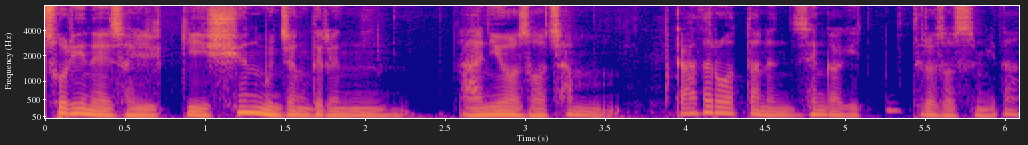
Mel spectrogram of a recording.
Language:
Korean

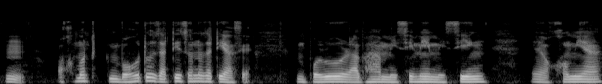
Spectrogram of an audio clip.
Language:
Assamese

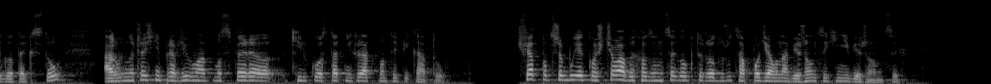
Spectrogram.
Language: Polish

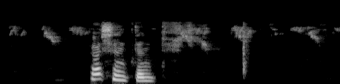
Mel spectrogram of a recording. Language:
Kabyle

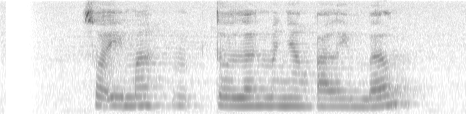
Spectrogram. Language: Javanese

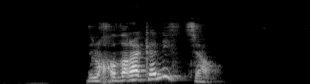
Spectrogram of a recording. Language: Kabyle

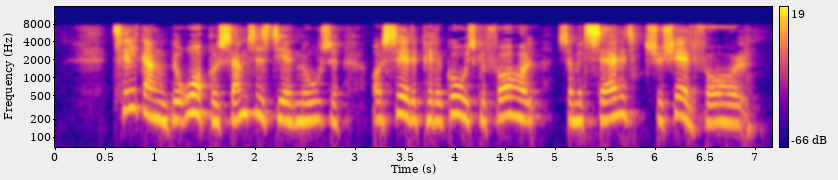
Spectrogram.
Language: Danish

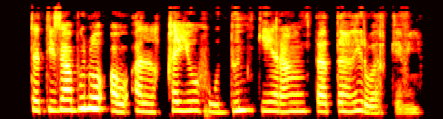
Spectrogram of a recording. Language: Pashto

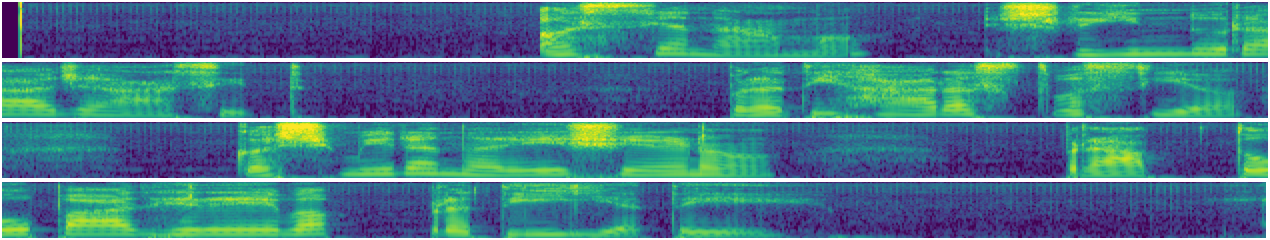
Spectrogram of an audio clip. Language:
Sanskrit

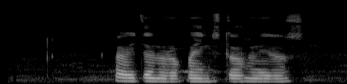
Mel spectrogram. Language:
Spanish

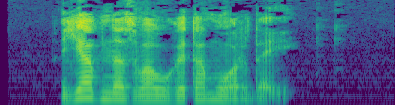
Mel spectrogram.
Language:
Belarusian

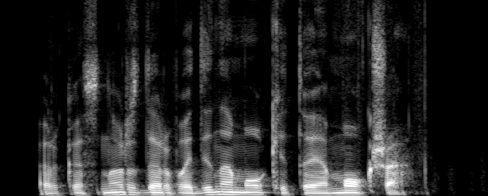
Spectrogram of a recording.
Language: Lithuanian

